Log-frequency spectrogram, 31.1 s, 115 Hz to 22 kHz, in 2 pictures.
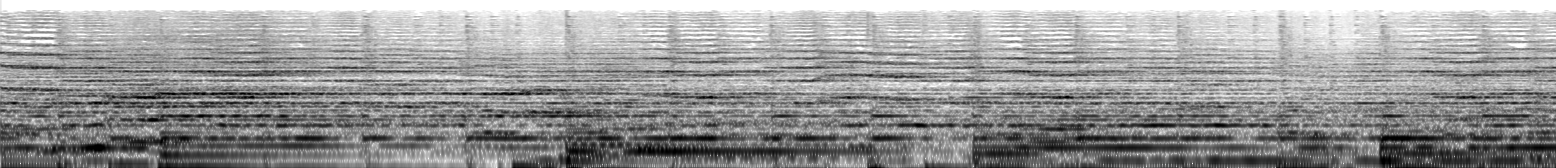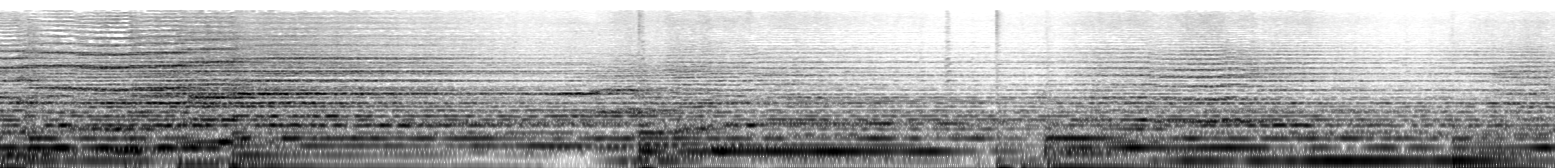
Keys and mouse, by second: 0.1 Tab, 1.3 Tab, 3.5 Tab, 5.9 Tab, 6.3 2, 6.7 alt+click, 7.5 Tab, 10.2 Tab, 11.4 ctrl+KP_Add, 12.4 a, 13.2 s, 13.4 x, 15.8 click, 17.5 g, 17.8 x, 20.9 click, 22.6 KP_3, 25.5 1, 26.0 alt+z, 27.8 o, 28.2 click, 30.6 g.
